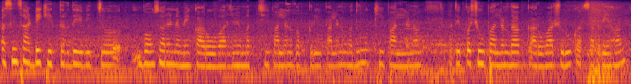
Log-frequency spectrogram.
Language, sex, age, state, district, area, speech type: Punjabi, female, 18-30, Punjab, Mansa, rural, spontaneous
